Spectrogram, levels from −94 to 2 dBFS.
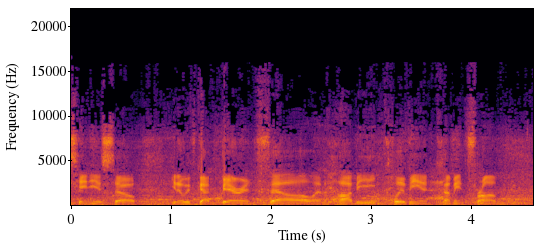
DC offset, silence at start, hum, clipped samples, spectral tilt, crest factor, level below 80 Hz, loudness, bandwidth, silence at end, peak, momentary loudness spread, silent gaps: under 0.1%; 0 s; none; under 0.1%; -3 dB/octave; 18 dB; -50 dBFS; -20 LUFS; 16 kHz; 0 s; -2 dBFS; 4 LU; none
